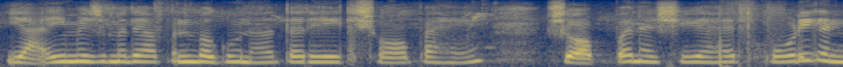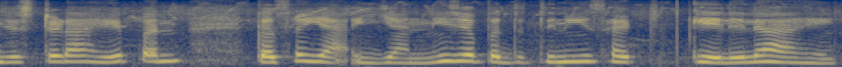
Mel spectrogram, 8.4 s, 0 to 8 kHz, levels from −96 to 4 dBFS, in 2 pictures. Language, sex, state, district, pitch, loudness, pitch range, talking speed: Marathi, female, Maharashtra, Solapur, 250 Hz, -21 LUFS, 235-265 Hz, 185 wpm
